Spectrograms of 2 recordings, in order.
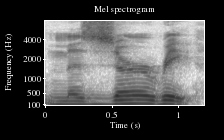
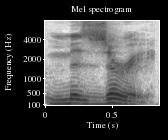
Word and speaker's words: Missouri: This state has 3 syllables and the stress is on that 2nd syllable. Missouri. That S is gonna have more of that Z sound, Missouri.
